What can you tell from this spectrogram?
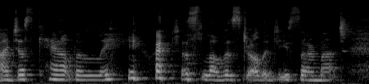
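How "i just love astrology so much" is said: soft, delighted giggling through the words. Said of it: "I keep laughing".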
